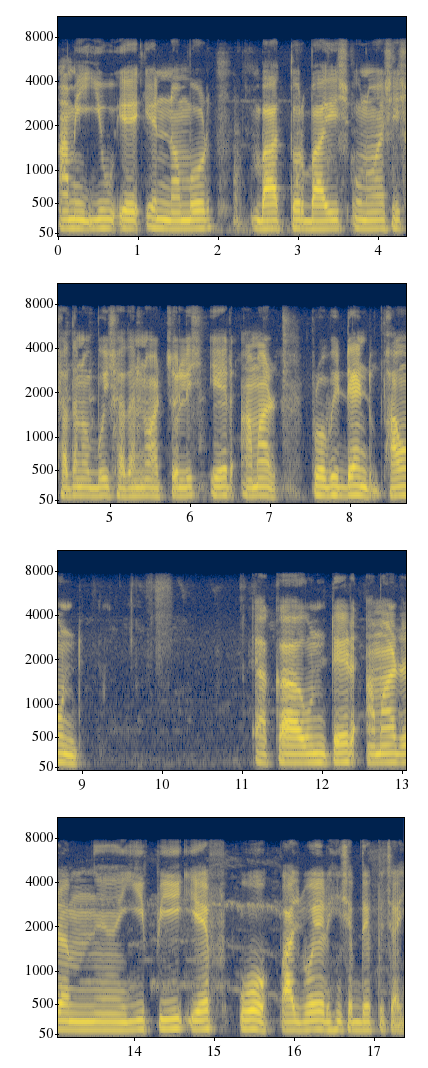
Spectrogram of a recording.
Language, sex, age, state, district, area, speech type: Bengali, male, 18-30, West Bengal, Birbhum, urban, read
